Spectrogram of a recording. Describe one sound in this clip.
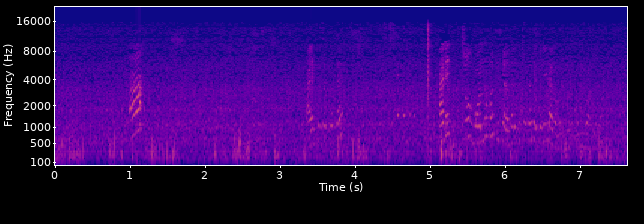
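A girl laughs loudly.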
